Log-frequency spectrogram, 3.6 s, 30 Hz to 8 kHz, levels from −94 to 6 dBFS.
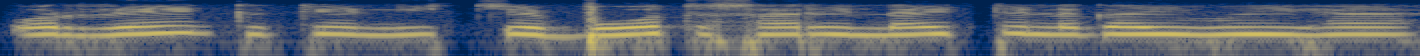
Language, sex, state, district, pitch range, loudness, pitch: Hindi, male, Rajasthan, Bikaner, 260-270 Hz, -17 LUFS, 265 Hz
